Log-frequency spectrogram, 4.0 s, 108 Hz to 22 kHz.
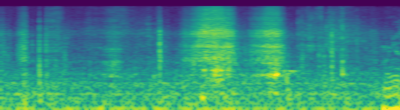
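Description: Paper backing of a 120 roll film sliding out through the slot of a LAB-BOX daylight developing tank, a papery rubbing in a few pulls, loudest about halfway through, with faint clicks between. The film is unspooling from the roll into the tank's film cylinder.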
